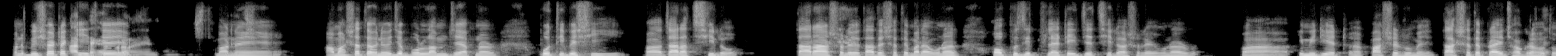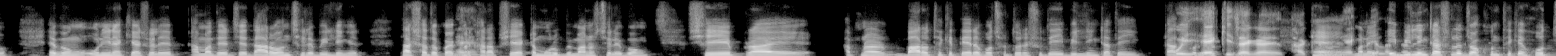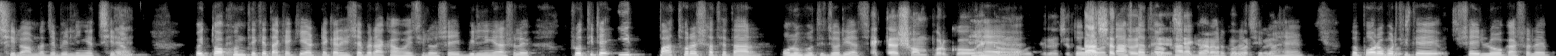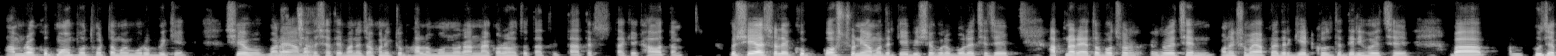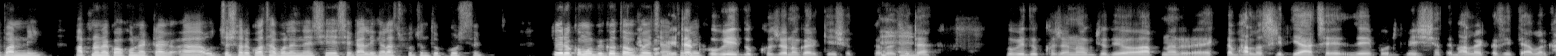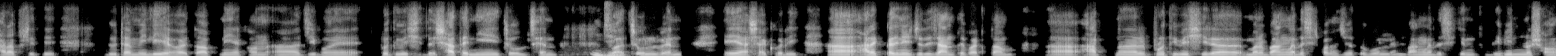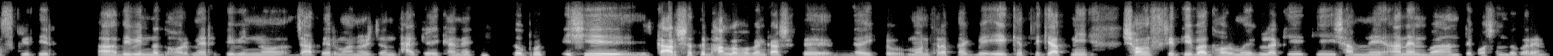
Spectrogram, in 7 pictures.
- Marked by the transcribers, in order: tapping; unintelligible speech; other background noise; "মন্দ" said as "মোন্ন"
- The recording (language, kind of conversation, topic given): Bengali, podcast, একটা ভালো প্রতিবেশী হওয়া মানে তোমার কাছে কী?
